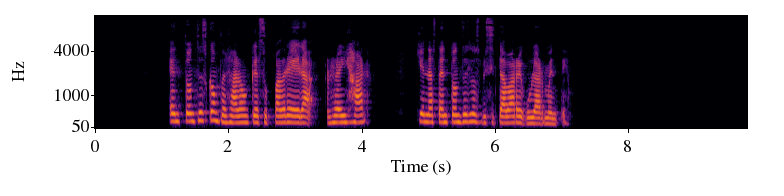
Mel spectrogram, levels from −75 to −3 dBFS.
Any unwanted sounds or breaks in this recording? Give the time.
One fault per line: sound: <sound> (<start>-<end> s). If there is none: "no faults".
no faults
